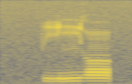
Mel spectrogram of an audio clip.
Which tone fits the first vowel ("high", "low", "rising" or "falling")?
low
